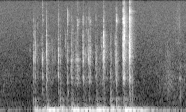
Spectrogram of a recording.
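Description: Rapid clattering keystrokes on a computer keyboard, a close, brisk burst of typing lasting about two seconds with no voices.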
